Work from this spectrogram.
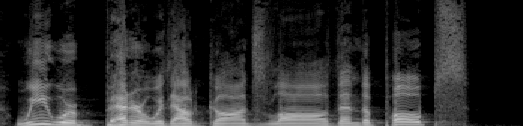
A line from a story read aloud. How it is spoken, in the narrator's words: Frustrated with Tyndale, he blurted out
